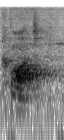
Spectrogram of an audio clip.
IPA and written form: kɒːt (caught)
